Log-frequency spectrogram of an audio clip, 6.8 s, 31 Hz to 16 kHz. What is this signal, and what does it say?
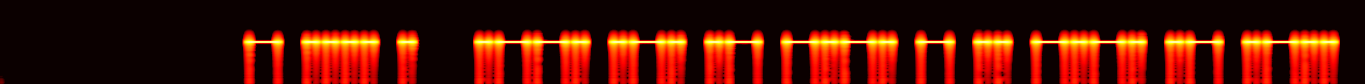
Morse code, heard as a keyed tone, about 24 wpm, 700 Hz. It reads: THE PRACTICAL
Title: Sentences from Top 1400 Words 25wpm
